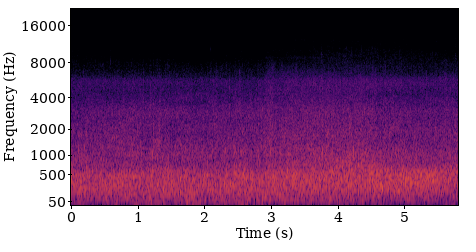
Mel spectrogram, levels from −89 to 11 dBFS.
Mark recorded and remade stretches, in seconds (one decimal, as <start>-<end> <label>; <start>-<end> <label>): 0.0-2.9 recorded; 2.9-3.7 remade; 3.7-5.8 recorded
